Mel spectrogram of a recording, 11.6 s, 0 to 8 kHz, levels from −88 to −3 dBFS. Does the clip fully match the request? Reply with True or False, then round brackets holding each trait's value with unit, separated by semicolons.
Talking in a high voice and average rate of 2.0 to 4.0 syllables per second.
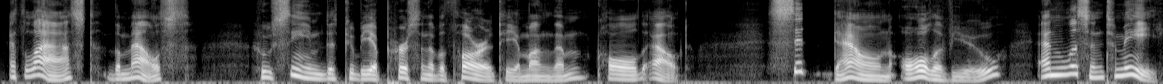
False (135 Hz; 3.6 syllables/s)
